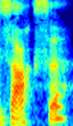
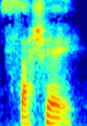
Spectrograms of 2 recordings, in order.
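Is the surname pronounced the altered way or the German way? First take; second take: German; altered. First: The surname is pronounced the original German way. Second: The surname is pronounced the altered family way. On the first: This is the name's original pronunciation. "it would normally be Zoxa" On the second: This is the pronunciation adopted for the family. "decided just to start for his kids' sake that it would be pronounced sachet"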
